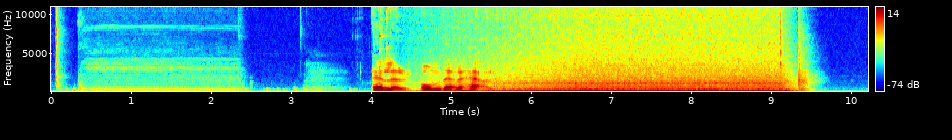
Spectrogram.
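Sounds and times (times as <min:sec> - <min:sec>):
speech: 0:04.0 - 0:05.7
motorcycle engine idling: 0:04.4 - 0:09.3.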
